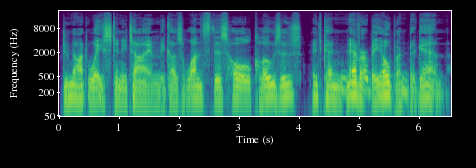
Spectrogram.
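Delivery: a hint of a sly old man giving orders; old man sending Aladdin into the cave. A narrator's reading. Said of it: "said the old man".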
